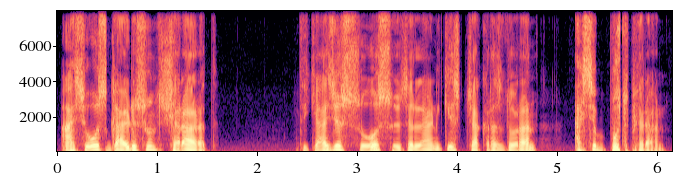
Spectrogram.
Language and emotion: Kashmiri, angry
